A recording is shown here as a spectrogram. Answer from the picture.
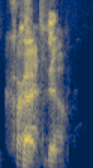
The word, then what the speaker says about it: Carrasco: Carrasco. Carrasco is three.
